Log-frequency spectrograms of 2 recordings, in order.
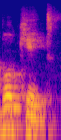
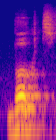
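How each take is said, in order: First: It is said as two syllables with an extra vowel. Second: It is said as one syllable ending in t. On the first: The speaker calls it wrong. "not book it" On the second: The speaker calls it right. "So we don't pronounce the e"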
